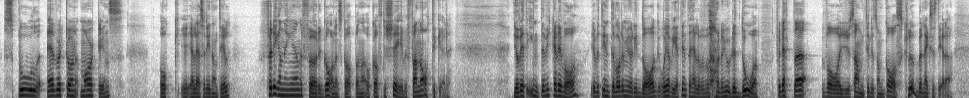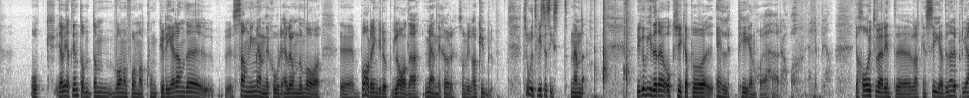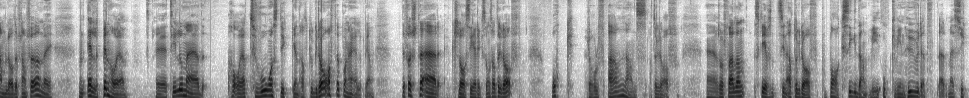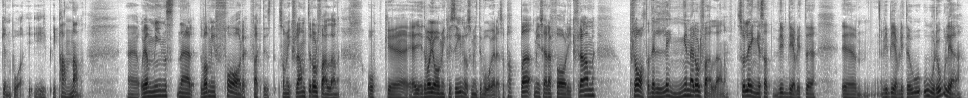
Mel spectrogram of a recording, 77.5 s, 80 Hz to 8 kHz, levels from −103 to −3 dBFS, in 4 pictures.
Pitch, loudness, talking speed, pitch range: 125 Hz, -18 LUFS, 145 wpm, 110-145 Hz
